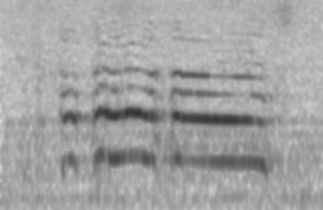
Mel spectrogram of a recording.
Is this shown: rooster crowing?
yes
